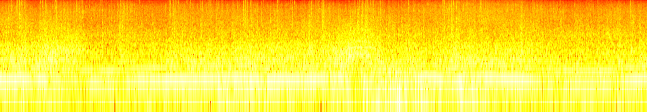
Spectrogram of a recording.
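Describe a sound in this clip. Tyres crunch and rumble over rough dirt and gravel.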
